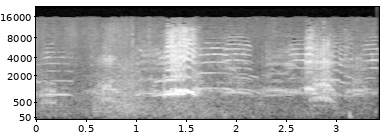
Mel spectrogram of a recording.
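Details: Several cranes (koonj) playing in cultivated fields trade harsh, nasal honks: a softer call, a loud ringing honk, then another near the end, with a hissing background between them.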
